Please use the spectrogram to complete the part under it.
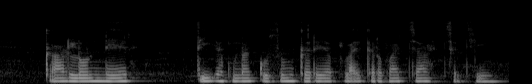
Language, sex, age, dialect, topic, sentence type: Magahi, male, 31-35, Northeastern/Surjapuri, banking, question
